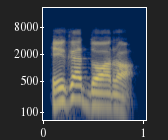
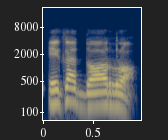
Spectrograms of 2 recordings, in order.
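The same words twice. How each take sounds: First: दौरा with one smooth joined vowel; first sound, dauraa. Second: दो रॉ split, heavy rolled रॉ; second sound, do ro. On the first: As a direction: say दौरा as a single word. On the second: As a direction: separate दो and a thick रॉ. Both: Shown as a demonstration. Teacher contrasting two sounds for students. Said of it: "अब आप सुने ना".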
